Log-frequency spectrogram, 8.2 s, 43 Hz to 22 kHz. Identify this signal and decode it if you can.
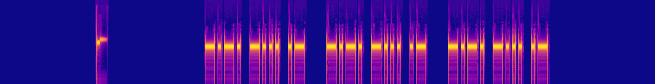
Morse code, heard as a keyed tone, about 30 wpm, 700 Hz. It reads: CBA CBA CBA
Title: Abbreviations Repeated 3x - 30wpm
